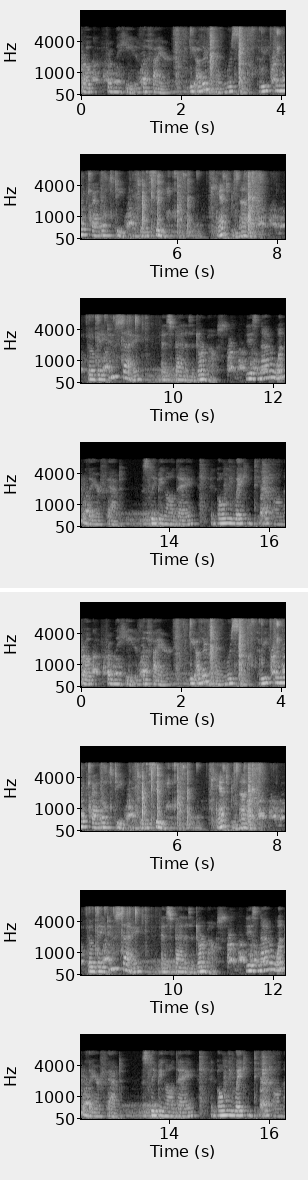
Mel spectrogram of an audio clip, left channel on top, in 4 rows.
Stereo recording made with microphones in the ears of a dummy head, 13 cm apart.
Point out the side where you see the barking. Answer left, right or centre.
right.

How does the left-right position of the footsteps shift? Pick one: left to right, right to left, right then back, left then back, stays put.
right then back.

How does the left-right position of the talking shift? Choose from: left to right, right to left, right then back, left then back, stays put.
stays put.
